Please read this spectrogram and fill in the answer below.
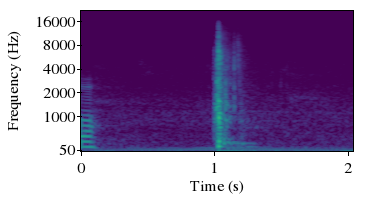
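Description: A single shot from an electric gel blaster (Wells CQB, nylon version with a stock V2 gearbox): one short, sharp crack about a second in, with a faint second snap just after it.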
